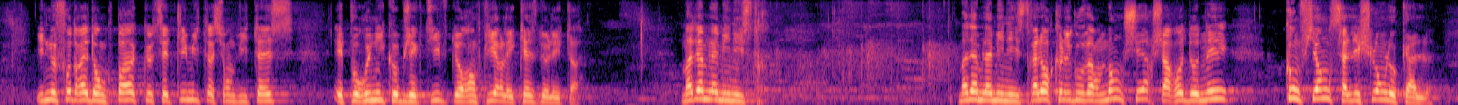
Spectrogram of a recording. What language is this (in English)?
French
